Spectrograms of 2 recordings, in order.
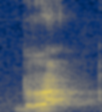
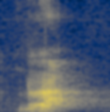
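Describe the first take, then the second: First: The R sound is said the Indian way. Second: The R sound is said the Indian way.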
